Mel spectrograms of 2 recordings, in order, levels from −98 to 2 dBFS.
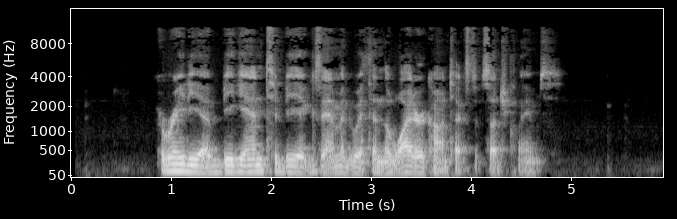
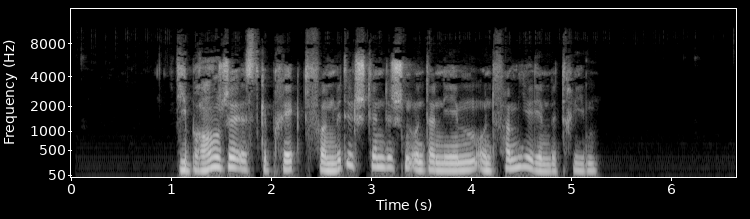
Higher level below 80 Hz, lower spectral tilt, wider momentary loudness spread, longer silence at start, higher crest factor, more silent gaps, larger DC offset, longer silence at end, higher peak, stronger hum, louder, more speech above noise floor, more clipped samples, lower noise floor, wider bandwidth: first, -40 dBFS vs -60 dBFS; first, -7 dB/octave vs -5.5 dB/octave; first, 14 LU vs 10 LU; second, 0.85 s vs 1.05 s; about the same, 18 dB vs 18 dB; neither; neither; second, 1.1 s vs 1.4 s; first, -2 dBFS vs -8 dBFS; second, none vs 50 Hz at -55 dBFS; first, -17 LUFS vs -24 LUFS; second, 51 dB vs 58 dB; neither; second, -67 dBFS vs -82 dBFS; about the same, 11.5 kHz vs 11 kHz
